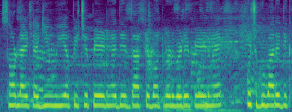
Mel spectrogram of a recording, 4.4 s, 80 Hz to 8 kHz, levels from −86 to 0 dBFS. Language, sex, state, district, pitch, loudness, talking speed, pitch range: Hindi, female, Himachal Pradesh, Shimla, 260 Hz, -14 LUFS, 245 wpm, 255-260 Hz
